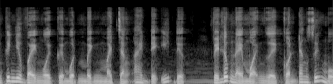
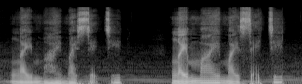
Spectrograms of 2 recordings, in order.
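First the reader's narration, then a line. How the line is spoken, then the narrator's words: Soft smirking whisper. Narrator (Vietnamese): miệng cười nhếch lên, khẽ nói không ai nghe thấy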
